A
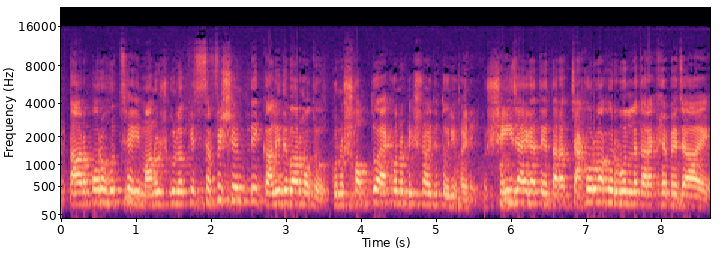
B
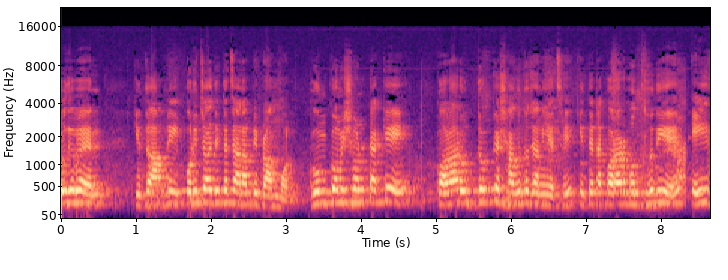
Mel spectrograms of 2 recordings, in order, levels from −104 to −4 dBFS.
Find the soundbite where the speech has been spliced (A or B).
B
